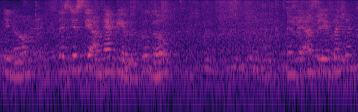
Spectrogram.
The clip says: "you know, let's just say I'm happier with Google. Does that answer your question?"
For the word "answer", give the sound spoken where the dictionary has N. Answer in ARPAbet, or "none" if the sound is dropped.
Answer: none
